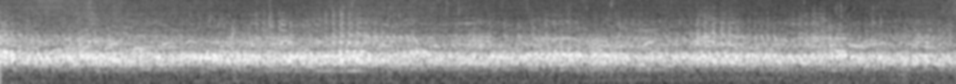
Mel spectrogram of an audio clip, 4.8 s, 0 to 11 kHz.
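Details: A great crowd of sandhill cranes at Rowe Sanctuary, Gibbon, Nebraska, on March 13, 2014, fills the air with continuous overlapping rattling trumpets, with no pause in the massed din.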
